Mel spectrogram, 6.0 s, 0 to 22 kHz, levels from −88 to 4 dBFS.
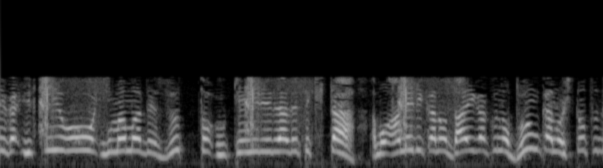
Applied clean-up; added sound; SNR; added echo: none; Fire; 12 dB; none.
